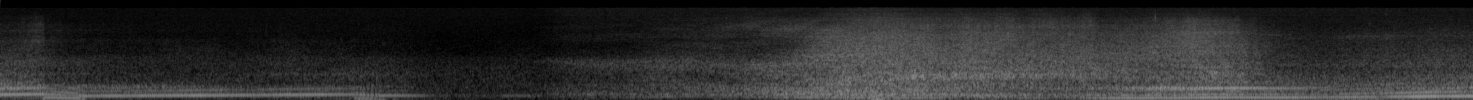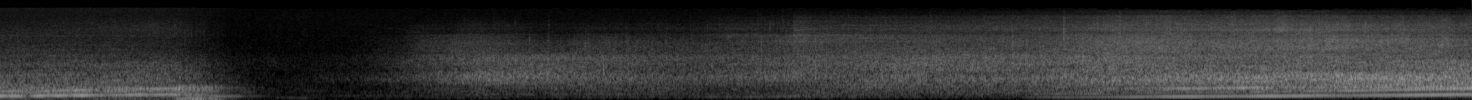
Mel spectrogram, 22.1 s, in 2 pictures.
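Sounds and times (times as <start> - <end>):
car engine accelerating: 0.0 - 3.4, 5.6 - 13.0, 16.3 - 22.0
tyre and road noise: 0.0 - 22.0.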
